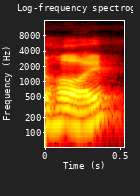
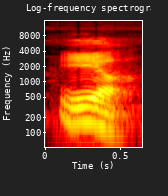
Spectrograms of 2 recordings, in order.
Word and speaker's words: heir: এখানে heir এর প্রথমে এইচ কনসোনেন্ট। এইচ এর উচ্চারণ হয় বাংলা হয়ের মতো। প্রথমে এইচ ধরে উচ্চারণ করলে হয় হেয়া, কিন্তু এইচের উচ্চারণ না হয়ে ভাওয়েল ই থেকে উচ্চারণ হয়েছে এয়া।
